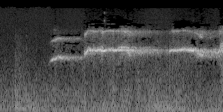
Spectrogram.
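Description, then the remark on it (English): A bonobo's scream: a very high, piercing, whistle-like cry that steps up in pitch and holds steadily for nearly two seconds, loud, with no other sounds around it. “Very high, piercing sound from bonobo.”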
